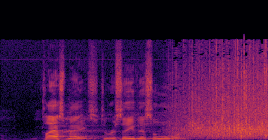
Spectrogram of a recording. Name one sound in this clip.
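A man speaks into a microphone over a loudspeaker in a large hall.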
